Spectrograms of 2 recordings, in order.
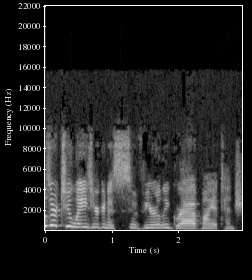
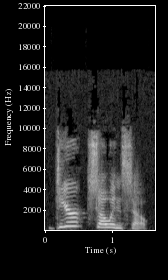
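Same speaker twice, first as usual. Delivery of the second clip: slow dictation; 4 dB louder, much slower than usual. Shown as a demonstration. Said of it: "dictating email formula".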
